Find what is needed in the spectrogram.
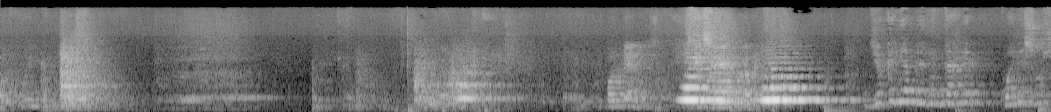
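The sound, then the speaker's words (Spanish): A chair being moved makes a strange noise: scraping knocks and a sustained, tonal creak or squeak near the end, mixed in with people talking. “Siéntese así, que esa silla hace un ruido extraño. ¿Sí? Hace como que... Voy a ver si esa silla es más silenciosa.”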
